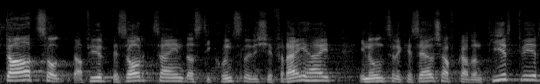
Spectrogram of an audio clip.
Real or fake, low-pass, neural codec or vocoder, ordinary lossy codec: real; 14.4 kHz; none; AAC, 64 kbps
